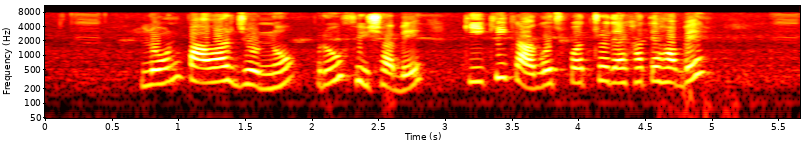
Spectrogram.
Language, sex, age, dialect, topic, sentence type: Bengali, female, 18-24, Standard Colloquial, banking, statement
